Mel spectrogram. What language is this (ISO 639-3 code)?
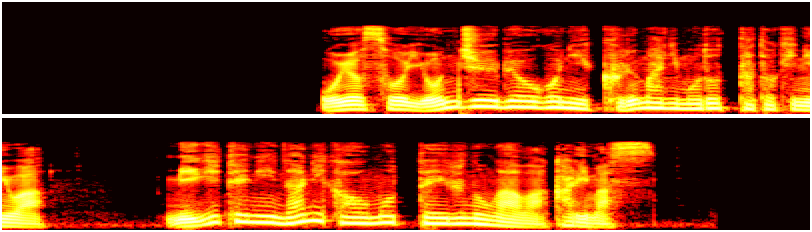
jpn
